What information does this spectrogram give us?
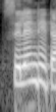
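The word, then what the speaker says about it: Coelenterata: उसके बाद से पूरी, पोरीफेरा, ठीक है, पूरी पोरीफेरा, कोल सिलेंड्रेटा या नाइडेरिया, सिलेंड्रेटा है इसका प्रोनाउंसिएशन, सिलेंड्रेटा या नाइडेरिया।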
